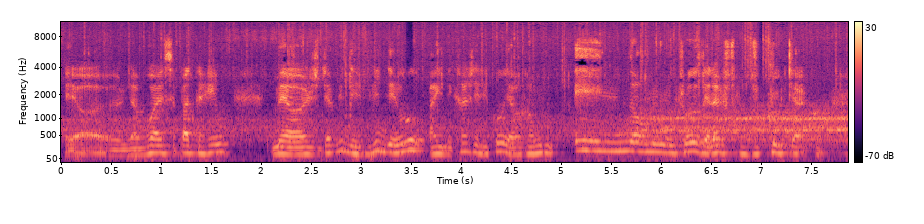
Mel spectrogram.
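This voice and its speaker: A fairly quick, fairly high-pitched male voice with audible room echo and noticeable background noise. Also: ordinary pitch variation. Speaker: gaming youtuber. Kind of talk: gameplay commentary. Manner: whispering a bit; hesitant, many fillers. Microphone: voice quiet, game audio too loud.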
